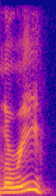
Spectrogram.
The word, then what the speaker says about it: Loree: It's pronounced like the word calorie or cutlery. Loree, Ah, Loree. Yeah, it's a francophone version of the Irish name Lowry.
